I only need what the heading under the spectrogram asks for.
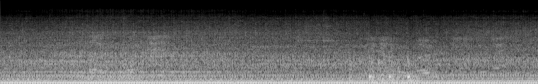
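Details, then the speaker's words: Mazda Miata barn find being brought back to life: a steady, low, even idle with a smooth, unbroken note and no knocks or misses. It reportedly pumped 30 pounds while cranking on the starter, and the engine is judged healthy. "oh I can tell you when when you were cranking it with the starter it was pumping 30 pounds yeah I think it's healthy"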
